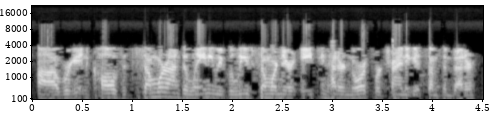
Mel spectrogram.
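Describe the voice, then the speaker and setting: A man's voice: a little high, steady tone, very fast, bright, forceful tone, low-quality recording. A man working as an emergency dispatcher, giving urgent dispatches over a two-way radio. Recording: emergency scanner radio audio.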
